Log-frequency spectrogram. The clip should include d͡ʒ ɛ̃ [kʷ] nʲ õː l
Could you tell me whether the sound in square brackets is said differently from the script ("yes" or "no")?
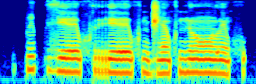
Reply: yes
